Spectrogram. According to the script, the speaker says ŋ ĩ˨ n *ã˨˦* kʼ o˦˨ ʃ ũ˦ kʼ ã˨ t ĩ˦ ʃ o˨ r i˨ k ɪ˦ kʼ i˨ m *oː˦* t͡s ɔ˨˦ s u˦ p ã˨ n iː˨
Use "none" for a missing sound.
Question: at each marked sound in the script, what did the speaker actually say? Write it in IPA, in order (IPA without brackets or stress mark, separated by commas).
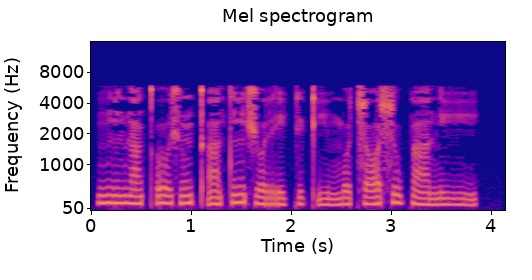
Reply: ã˨˦, o˦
